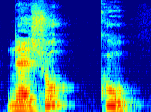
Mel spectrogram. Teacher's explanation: On bloque sur le kef soukoun avant de sortir la voyelle.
